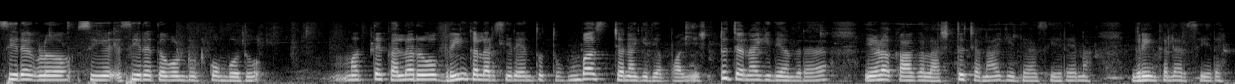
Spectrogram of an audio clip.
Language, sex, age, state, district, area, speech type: Kannada, female, 45-60, Karnataka, Bangalore Urban, rural, spontaneous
